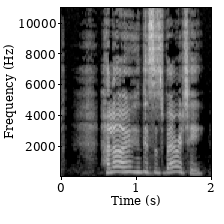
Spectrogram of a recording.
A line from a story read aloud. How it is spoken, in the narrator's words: she said anxiously, rather out of breath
